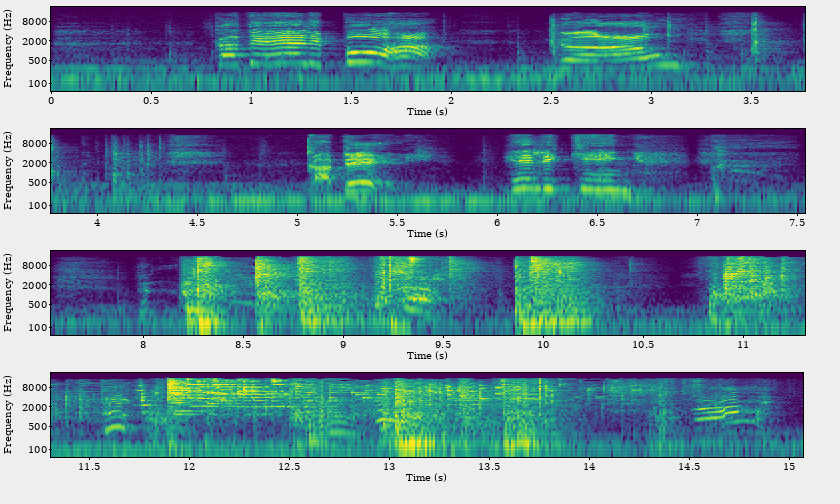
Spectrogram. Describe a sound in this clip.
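A woman shouts and screams in distress.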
